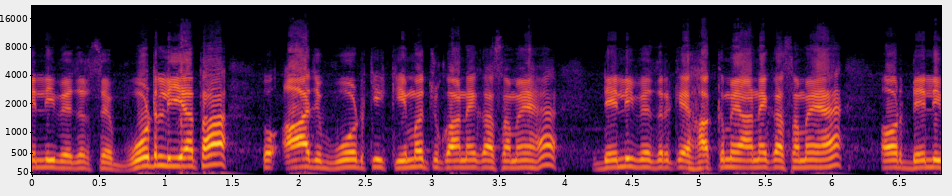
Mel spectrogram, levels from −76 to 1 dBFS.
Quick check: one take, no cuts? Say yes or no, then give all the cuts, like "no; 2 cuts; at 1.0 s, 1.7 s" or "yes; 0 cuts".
yes; 0 cuts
